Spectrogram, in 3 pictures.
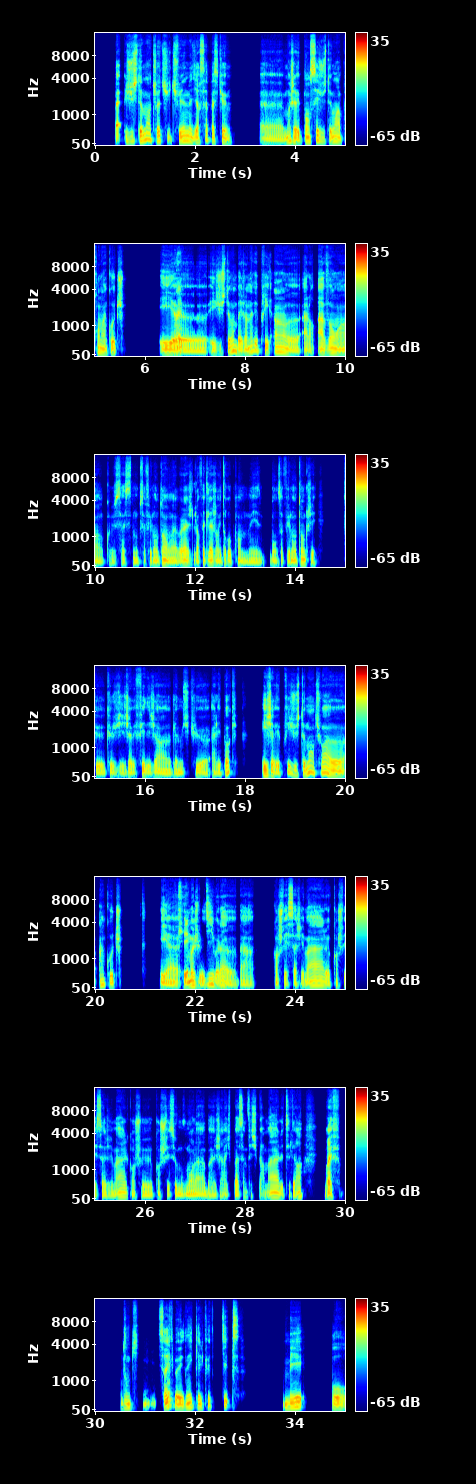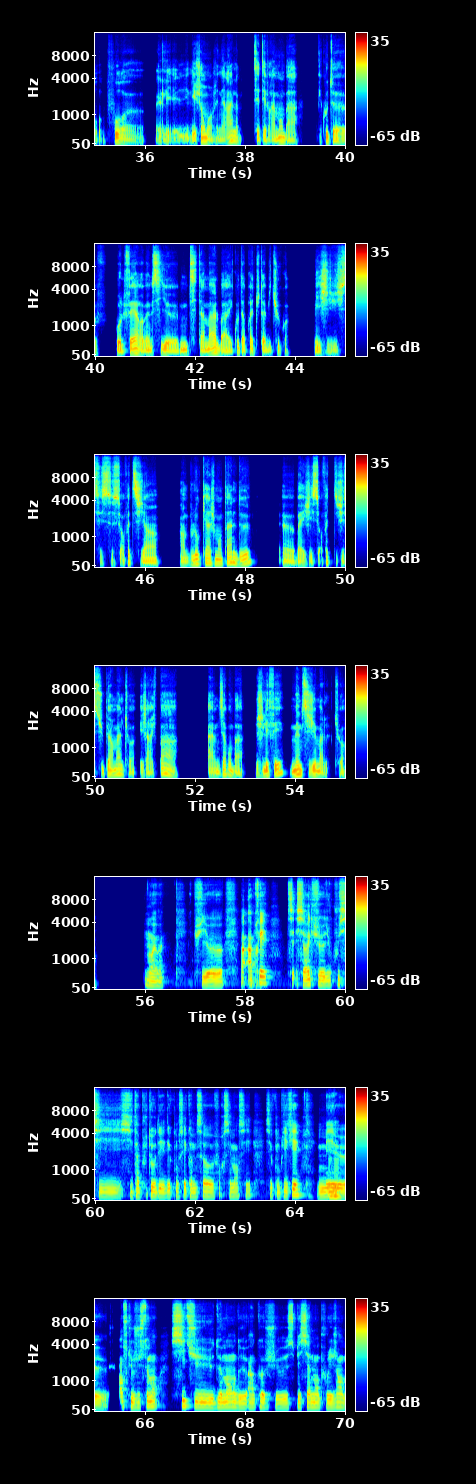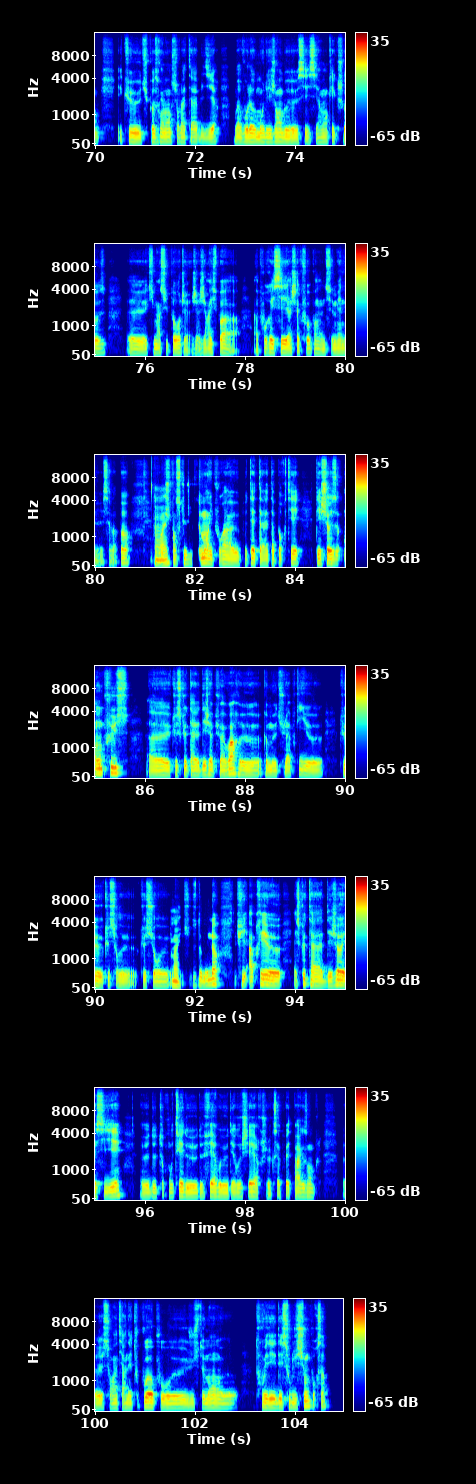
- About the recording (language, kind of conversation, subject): French, advice, Comment reprendre le sport après une longue pause sans risquer de se blesser ?
- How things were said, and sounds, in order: other background noise; in English: "tips"; stressed: "tips"; tapping; stressed: "en plus"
